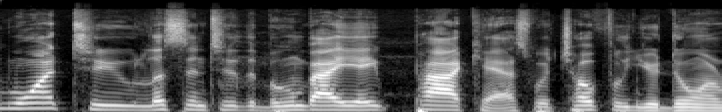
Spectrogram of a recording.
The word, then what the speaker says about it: Boombayey: white then Oh No okay we're doing it phonetically for everyone wow this is baloney boom bye-yay is a take-off of the word boom bye-yay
